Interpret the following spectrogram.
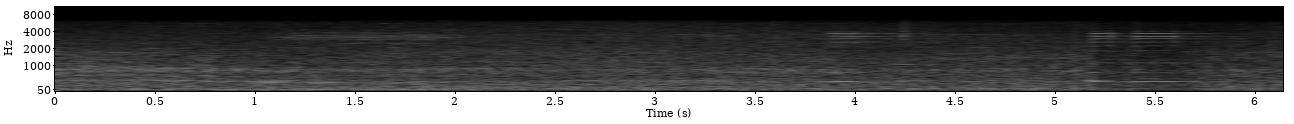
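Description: Street traffic noise with vehicle horns tooting: a longer honk about a second in, a short one about four seconds in, and two short, loud toots near the end.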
